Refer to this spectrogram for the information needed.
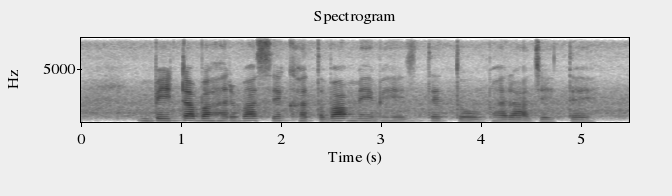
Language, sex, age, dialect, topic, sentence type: Magahi, female, 25-30, Central/Standard, banking, question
